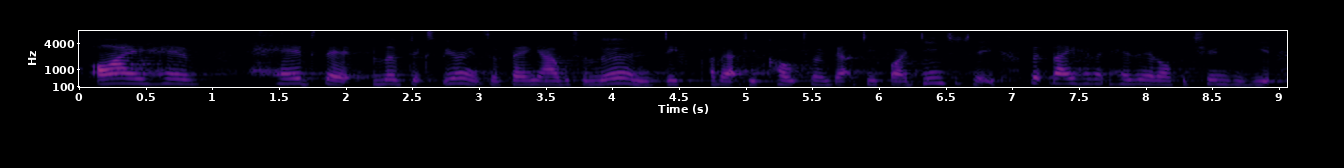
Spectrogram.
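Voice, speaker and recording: A woman's voice: mid-range voice, fairly bright tone. New woman interpreting on a stage. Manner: measured, with frequent restarts and self-corrections. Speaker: sign language interpreter voicing a deaf speaker. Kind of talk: live voiced interpretation of a festival talk. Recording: long hall reverb.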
